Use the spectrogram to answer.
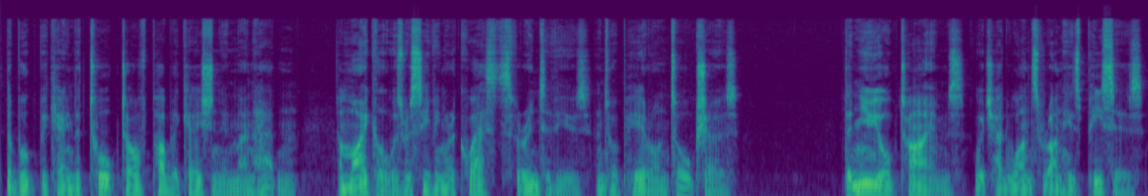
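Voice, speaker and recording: A man's voice: deep voice, husky, no echo. A British man reading literary fiction as an audiobook narrator in a studio. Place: dry studio.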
